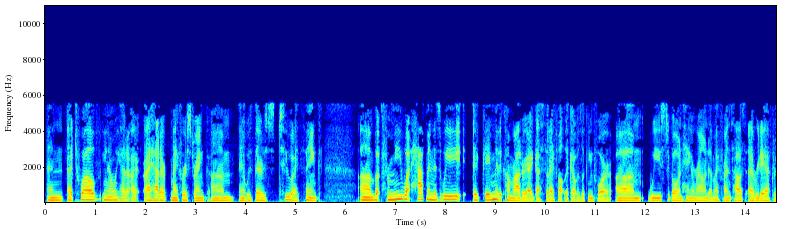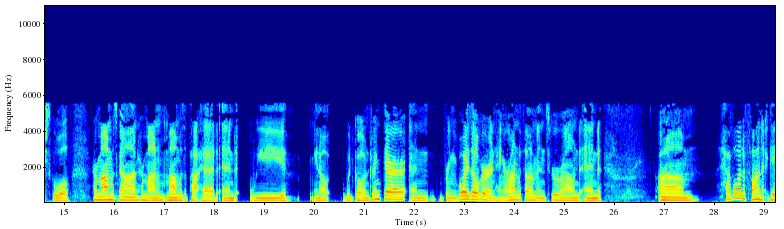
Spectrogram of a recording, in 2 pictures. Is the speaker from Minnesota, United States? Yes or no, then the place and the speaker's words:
yes; Minnesota, United States; I am originally from Minnesota.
